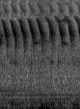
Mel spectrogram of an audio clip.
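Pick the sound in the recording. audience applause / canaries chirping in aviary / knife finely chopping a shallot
canaries chirping in aviary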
